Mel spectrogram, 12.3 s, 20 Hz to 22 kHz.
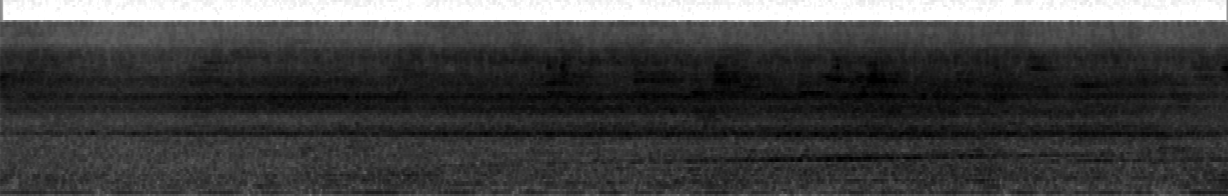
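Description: E257 series 5500 subseries electric train pulling out of the station and running past, with a low running hum and a thin motor whine that rises slowly in pitch from about halfway through as it picks up speed.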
